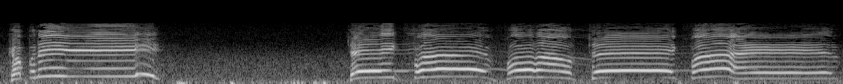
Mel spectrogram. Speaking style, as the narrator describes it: he would holler

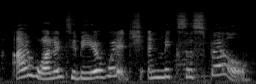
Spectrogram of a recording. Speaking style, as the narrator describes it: she sobbed to the stony-faced Bagthorpes

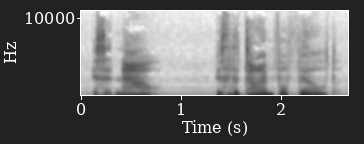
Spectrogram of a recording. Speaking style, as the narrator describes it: I whispered

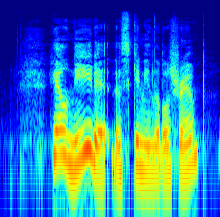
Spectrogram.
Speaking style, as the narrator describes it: a girl said, laughing

